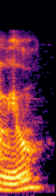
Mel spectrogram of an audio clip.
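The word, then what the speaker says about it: μ: Nah, kemudian kita membuat model tentatifnya itu Y sama dengan, ini dibacanya mu, plus CD plus BD.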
